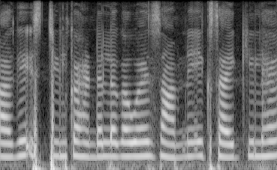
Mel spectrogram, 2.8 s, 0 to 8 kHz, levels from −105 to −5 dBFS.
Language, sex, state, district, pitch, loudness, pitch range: Hindi, female, Uttar Pradesh, Muzaffarnagar, 245 Hz, -23 LUFS, 240-250 Hz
